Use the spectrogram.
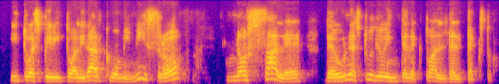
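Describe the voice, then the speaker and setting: At a fairly slow pace, a man with a fairly high pitch talks in a plain, everyday voice with ordinary pitch variation. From Mexico, Guadalajara, Jalisco. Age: 40s. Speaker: preacher. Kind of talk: sermon.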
